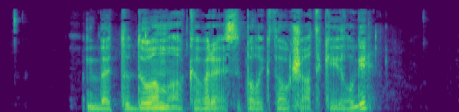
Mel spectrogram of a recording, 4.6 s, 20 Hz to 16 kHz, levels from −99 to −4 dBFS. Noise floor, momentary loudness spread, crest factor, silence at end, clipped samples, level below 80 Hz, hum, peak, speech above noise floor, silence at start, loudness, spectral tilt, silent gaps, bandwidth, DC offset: -79 dBFS; 15 LU; 24 dB; 0.9 s; under 0.1%; -50 dBFS; none; 0 dBFS; 57 dB; 0.15 s; -21 LUFS; -2 dB/octave; none; 11.5 kHz; under 0.1%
